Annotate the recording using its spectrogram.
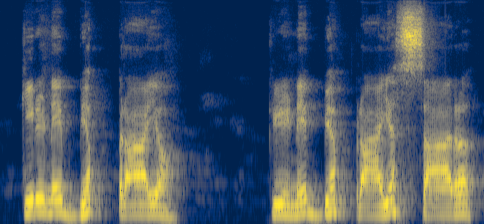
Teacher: વચ્ચે વિસર્ગ આવશે ને એનું પૂરું ઉચ્ચારણ નહી થાય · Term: અડધા વિસર્ગ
